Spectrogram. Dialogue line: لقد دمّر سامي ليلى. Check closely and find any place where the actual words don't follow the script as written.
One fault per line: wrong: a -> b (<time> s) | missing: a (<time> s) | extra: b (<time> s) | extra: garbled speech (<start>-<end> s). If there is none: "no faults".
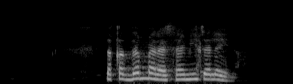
no faults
